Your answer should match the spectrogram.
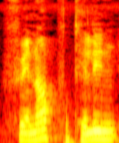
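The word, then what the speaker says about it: phenolphthalein: Spelling इसका थोड़ा सा टफ है। फेनोप्थेलिन इसका उच्चारण है। इट is colourless in an acidic medium.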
